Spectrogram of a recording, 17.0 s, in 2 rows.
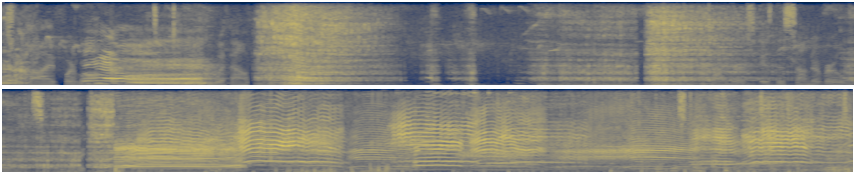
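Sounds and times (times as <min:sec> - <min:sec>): sheep bleating: 0:07.0 - 0:17.0.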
